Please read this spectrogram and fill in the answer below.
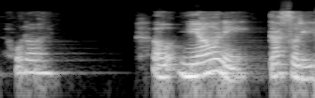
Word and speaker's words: jnani: He says it's pronounced like canyon. Hold on. Oh, jnani.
